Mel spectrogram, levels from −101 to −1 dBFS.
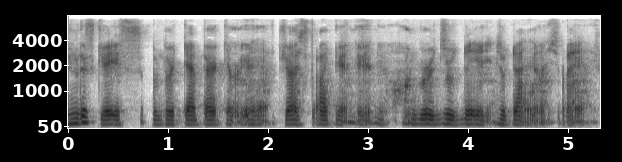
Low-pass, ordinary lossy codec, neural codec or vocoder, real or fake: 7.2 kHz; MP3, 64 kbps; autoencoder, 22.05 kHz, a latent of 192 numbers a frame, VITS, trained on one speaker; fake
